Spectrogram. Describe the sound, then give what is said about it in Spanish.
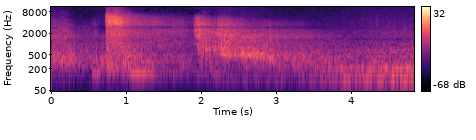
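Gunshots echo across a harbor dock: two sharp, loud blasts, each trailing off in a long, rumbling reverberant decay over steady background noise. “El disparo retumbó en la dársena, como los que le siguieron.”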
